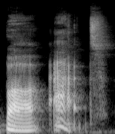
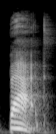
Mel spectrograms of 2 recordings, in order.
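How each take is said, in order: First: An extra uh vowel stretches the word apart. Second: The word is said smoothly as one syllable. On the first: The speaker calls it wrong. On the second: The speaker calls it right.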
